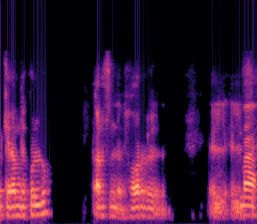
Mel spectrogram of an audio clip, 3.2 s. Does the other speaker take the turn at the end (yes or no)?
no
